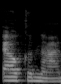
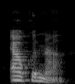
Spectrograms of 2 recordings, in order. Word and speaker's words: Elkanah: soul anyway hannah um was married to el canada now it could be saying that rome um you know the word sometimes the names in the bible but it is spelt e-l-k-a so if i'm wrong then get it right elkanah she was married to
